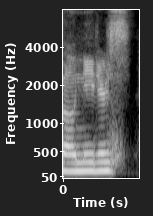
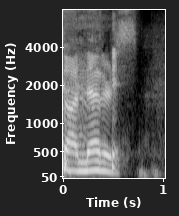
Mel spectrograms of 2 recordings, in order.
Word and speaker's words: O'Netters: Make a lot of money off you, O'Neaters. It's pronounced O'Netters. It's the O'Netters.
